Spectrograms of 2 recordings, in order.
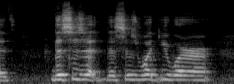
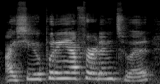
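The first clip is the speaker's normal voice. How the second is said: ordinary talk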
